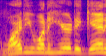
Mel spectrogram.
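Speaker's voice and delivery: fast, high, exasperated question; mock annoyed. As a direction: fire it back, acting fed up.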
